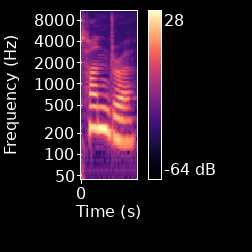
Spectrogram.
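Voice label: "tundra", English word; Multi-Lingual Talking Picture Dictionary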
